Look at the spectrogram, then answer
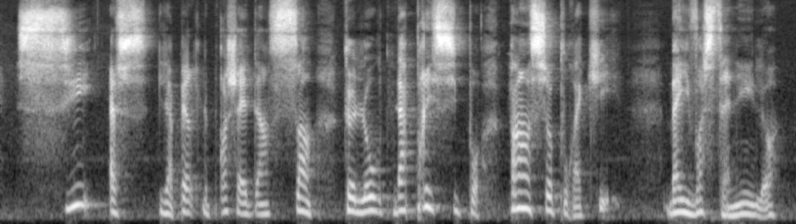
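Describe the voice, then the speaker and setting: A woman's somewhat breathy, medium-pitched voice at a very slow pace, with very wide pitch swings. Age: 80s+. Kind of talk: interview answer.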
